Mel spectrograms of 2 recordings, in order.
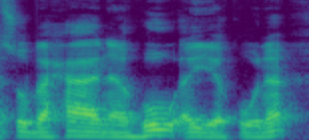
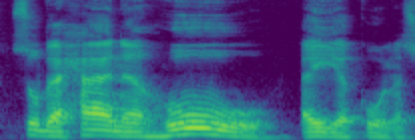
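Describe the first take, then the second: First: The final vowel of subhanahu is short. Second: The final vowel of subhanahu is lengthened. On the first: The speaker calls it wrong. "we're not going to just say" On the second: The speaker calls it right. "We're going to extend with this waw"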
